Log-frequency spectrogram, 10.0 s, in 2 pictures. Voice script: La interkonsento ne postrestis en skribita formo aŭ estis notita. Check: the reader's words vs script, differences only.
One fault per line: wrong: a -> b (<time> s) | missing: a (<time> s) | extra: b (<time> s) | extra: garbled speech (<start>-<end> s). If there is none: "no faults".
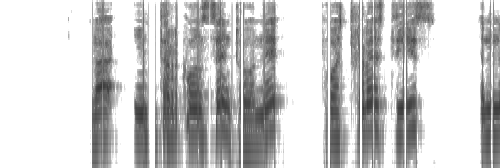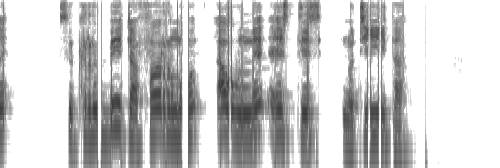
extra: ne (7.5 s)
